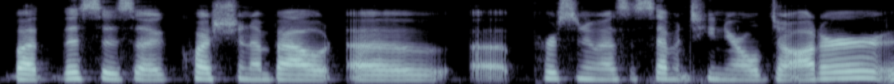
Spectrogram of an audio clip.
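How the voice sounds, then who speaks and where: A woman hosts a live panel discussion in a hotel event room, reading out audience questions. She talks in a chatty way, stumbling and restarting with plenty of ums. Her voice sits at a middle pitch, and the sound is dry and close. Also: fairly bright tone, clear, resonant tone, no echo. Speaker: panel moderator.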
